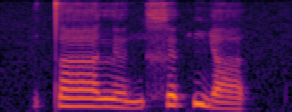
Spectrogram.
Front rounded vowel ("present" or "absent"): absent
